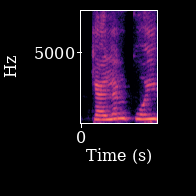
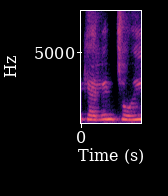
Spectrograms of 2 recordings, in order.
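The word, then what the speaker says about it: Kalanchoe: Rare example है बिग्नोनिया, Helen कैलन कोई, कैलन कोई बोलते हैं, कैलन चोई नहीं है, ये एक्चुअल साइलेंट है।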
